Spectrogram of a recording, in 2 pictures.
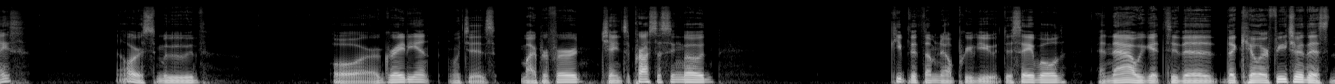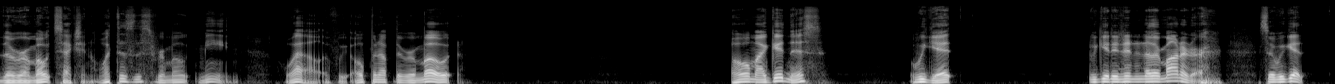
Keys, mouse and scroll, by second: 0.2 click, 8.5 click, 16.9 click, 20.3 click, 26.1 click.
